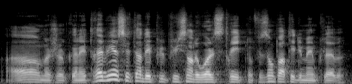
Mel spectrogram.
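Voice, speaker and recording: An actor playing a self-assured private detective in a French radio drama, brisk, methodical and authoritative. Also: male voice, lowish voice, sing-song, a bit bright. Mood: probing, assured.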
